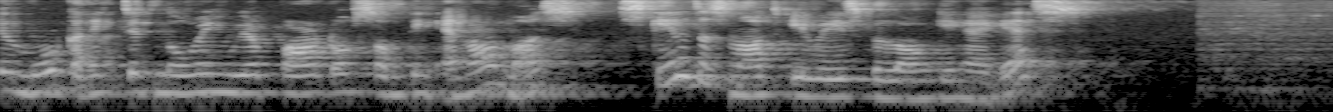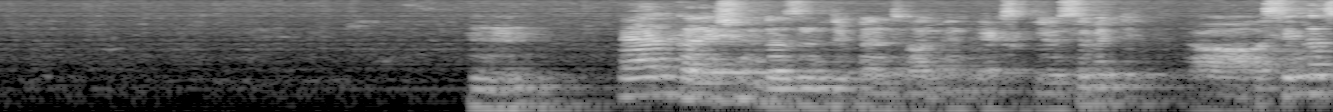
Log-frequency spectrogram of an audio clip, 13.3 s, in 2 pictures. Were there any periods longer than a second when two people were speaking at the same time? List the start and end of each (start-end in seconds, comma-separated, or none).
none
